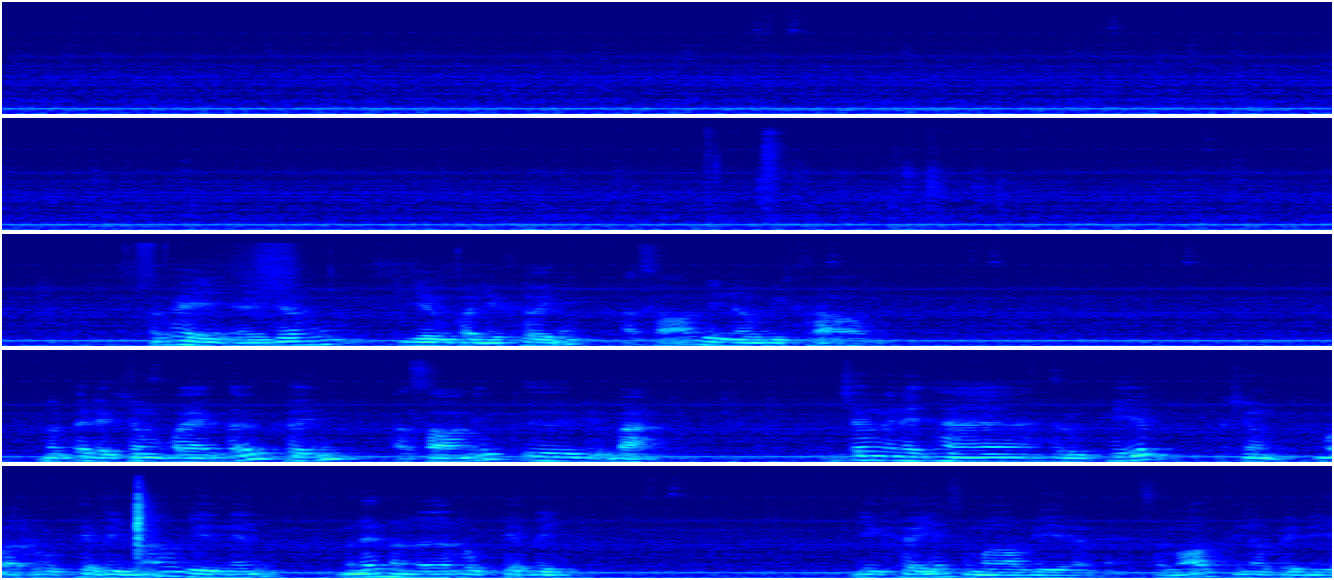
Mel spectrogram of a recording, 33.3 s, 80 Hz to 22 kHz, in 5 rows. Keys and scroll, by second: 11.1 v.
